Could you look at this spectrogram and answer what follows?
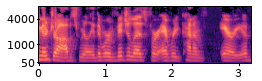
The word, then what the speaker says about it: vigiles: And the last thing you want in a flimsy, you know, tenement where, you know, chances are well, they'd be vigiles, if you, technical Latin, because you print the V is pronounced as a W, but the vigiles, who were basically like police/firefighters, aren't going to be coming to every building.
